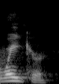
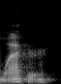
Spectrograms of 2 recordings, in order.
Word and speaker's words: Wacker: Is it Wacker or Waker? I think it's Wacker. I mean, it looks pretty clearly pronounced Wacker. Mm-hmm. There's two consonants in there between the two vowels.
